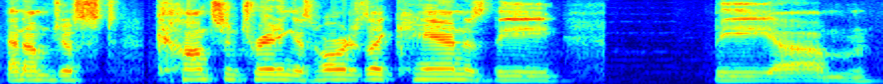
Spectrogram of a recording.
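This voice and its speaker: Higher-voiced man playing a tabletop game. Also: unhurried, bright, forceful tone. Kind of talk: casual game table talk. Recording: background music under the voice. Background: music.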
